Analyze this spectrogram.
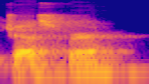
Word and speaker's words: Jasper: 21 years old um so you should probably pronounce it jasper and then um peterson as in jordan peterson i'm not sure if you know him but that's basically the english version of my last name so i'm 21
